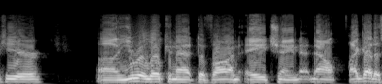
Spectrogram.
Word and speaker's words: Achane: But I disagree that his name should be pronounced Achane. Did you hear about this? Yeah. So apparently everybody's been saying his name wrong since college. Yeah, it's he had all this time to correct it, but now he says it's pronounced Achane.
